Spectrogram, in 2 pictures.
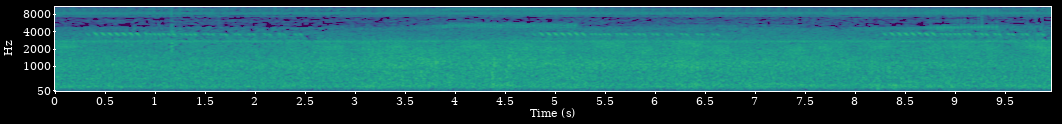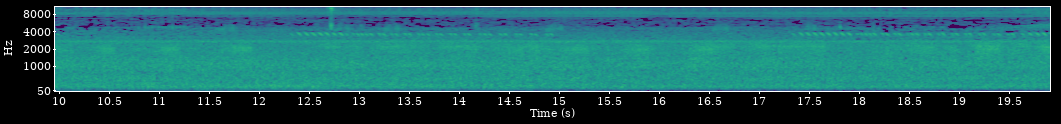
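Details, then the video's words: Insects sing in a layered chorus: very high trilling bursts come and go every few seconds above a steady mid-high pulsing drone and a constant background hiss, with one sharp click midway. "SINGING OF INSECTS"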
